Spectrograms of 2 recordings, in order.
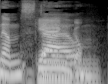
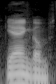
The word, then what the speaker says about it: Gangnam: Is that how that's pronounced? – Gangnam Style. – Gangnam Style. – Gangnam. – Okay. – Gangnam. – Gangnam. Okay. In other words, just the way it's spelled.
